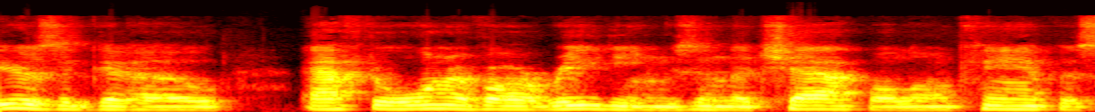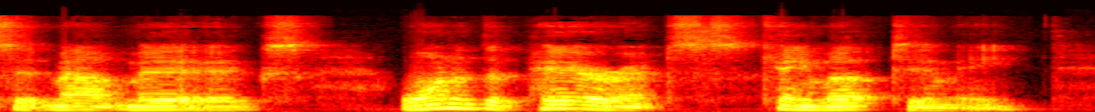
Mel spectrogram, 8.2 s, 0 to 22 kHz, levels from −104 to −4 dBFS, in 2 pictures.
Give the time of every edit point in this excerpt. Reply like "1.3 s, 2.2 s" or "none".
none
